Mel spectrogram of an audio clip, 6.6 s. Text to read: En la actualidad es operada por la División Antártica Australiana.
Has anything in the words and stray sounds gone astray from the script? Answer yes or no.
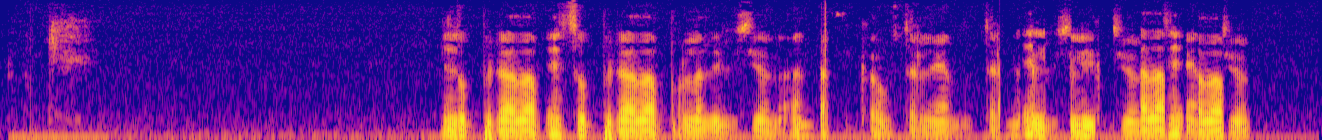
yes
